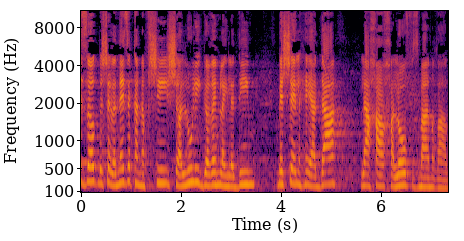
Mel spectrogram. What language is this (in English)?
Hebrew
